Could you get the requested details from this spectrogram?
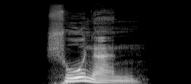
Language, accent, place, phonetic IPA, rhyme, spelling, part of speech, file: German, Germany, Berlin, [ˈʃoːnɐn], -oːnɐn, Schonern, noun, De-Schonern.ogg
- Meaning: dative plural of Schoner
